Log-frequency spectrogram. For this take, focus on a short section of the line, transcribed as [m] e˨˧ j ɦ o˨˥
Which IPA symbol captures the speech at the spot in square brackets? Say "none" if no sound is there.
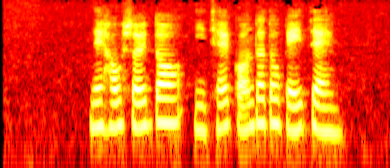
n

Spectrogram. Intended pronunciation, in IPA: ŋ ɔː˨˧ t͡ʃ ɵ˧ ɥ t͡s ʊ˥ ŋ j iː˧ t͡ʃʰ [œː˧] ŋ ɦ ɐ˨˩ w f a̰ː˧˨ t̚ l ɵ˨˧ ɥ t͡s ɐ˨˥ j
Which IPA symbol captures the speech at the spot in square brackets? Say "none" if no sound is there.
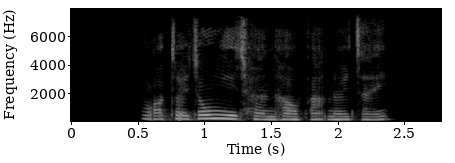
œː˨˩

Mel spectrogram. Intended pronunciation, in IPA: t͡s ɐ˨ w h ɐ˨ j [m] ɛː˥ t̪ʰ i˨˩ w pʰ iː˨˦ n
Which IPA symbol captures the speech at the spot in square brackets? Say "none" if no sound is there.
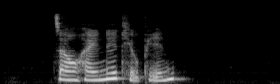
n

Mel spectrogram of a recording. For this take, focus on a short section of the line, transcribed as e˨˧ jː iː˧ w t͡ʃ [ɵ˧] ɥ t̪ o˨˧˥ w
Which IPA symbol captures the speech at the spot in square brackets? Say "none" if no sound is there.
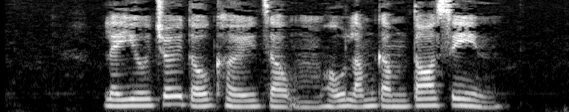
ɵ˥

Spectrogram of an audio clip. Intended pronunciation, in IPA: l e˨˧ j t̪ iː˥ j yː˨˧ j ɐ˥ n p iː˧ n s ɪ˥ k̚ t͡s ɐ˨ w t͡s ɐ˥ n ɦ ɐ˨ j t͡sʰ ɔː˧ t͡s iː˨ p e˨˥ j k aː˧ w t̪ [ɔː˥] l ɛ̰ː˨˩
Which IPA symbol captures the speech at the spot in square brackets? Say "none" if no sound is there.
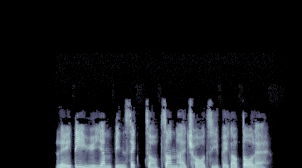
ɔː˥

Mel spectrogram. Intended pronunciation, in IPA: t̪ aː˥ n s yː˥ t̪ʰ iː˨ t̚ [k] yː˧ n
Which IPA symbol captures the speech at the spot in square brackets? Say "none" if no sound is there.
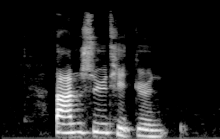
k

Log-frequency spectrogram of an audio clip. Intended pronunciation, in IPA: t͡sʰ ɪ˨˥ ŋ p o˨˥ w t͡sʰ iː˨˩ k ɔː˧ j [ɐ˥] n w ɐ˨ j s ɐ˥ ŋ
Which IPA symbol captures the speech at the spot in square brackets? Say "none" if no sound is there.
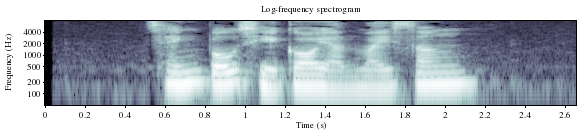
ɐ˨˩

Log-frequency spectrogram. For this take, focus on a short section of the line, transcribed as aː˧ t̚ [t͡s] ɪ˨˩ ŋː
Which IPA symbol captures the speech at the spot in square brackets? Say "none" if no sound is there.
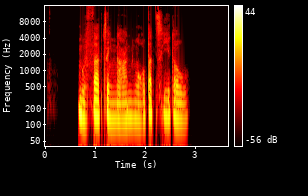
t͡s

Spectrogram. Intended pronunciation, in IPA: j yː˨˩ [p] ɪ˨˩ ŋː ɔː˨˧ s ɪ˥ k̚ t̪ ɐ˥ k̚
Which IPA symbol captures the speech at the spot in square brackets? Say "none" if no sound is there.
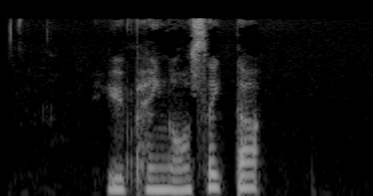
pʰ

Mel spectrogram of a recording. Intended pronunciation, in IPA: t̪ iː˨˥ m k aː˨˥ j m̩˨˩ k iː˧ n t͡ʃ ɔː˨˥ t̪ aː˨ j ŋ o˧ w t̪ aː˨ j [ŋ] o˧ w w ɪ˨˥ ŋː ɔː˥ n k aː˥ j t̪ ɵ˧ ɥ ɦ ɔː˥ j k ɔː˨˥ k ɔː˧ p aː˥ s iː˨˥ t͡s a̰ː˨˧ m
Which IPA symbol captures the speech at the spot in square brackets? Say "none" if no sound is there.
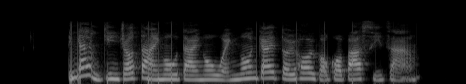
ŋ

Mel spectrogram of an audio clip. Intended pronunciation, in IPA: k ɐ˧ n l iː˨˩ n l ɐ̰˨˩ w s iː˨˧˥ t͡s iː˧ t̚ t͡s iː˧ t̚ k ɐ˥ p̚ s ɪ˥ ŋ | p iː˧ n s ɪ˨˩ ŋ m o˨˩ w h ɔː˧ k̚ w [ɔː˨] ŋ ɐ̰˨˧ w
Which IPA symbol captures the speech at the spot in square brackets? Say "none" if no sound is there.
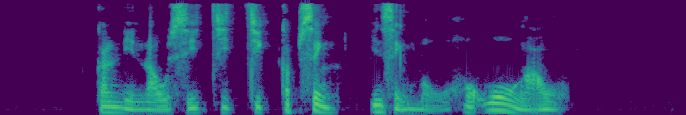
ɔː˥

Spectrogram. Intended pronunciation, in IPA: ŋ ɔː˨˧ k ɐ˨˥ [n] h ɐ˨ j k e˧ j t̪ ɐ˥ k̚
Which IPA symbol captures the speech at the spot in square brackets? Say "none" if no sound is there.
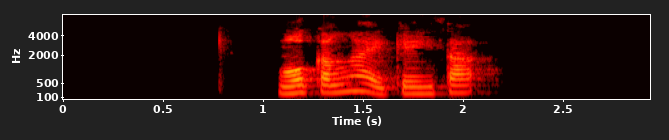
ŋ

